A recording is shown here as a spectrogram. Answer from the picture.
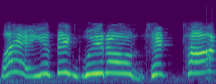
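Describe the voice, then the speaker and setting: Raised and projected, a woman's put-on character voice is squeaky and extremely high. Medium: actual play. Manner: casual slangy chatter.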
